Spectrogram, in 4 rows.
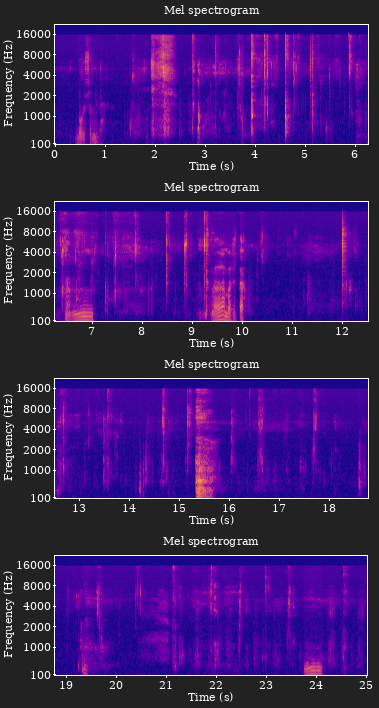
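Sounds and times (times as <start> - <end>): man chewing: 1.4 - 9.3, 10.1 - 25.0.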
